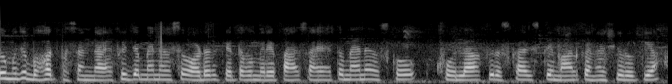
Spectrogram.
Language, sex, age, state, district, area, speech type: Urdu, female, 18-30, Uttar Pradesh, Aligarh, urban, spontaneous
